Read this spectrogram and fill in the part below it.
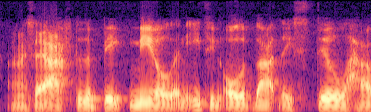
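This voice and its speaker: A man with a very deep, low pitch, fairly even intonation and a moderate pace. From Britain. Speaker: English teacher. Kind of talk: tutorial. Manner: hesitant, many fillers.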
